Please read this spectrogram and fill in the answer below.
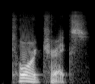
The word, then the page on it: tortrix: American English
